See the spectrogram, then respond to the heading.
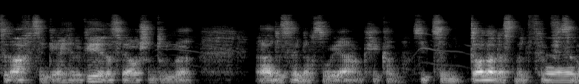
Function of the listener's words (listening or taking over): listening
